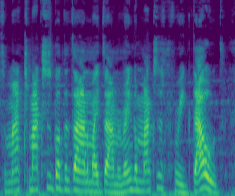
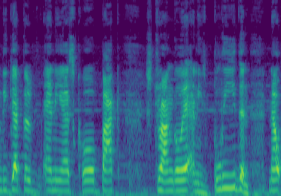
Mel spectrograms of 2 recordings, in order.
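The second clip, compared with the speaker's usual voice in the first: ordinary talk, nothing marked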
